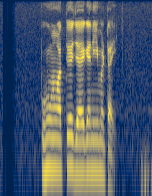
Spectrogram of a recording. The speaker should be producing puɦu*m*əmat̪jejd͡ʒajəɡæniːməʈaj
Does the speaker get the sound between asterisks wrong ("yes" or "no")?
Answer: no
